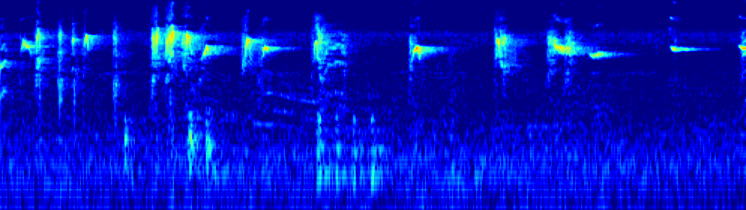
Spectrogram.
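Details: A home-kept sunbird replying to lure sounds used to draw in wild birds: bursts of sharp, very high chips and short thin whistles, some sliding down, given in quick clusters with brief pauses.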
